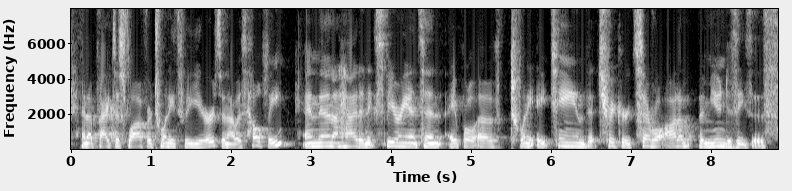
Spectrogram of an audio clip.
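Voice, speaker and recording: A woman at a medium pitch with fairly even intonation, very even loudness and hardly any pauses, over noticeable background noise. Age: 60s. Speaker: retired attorney. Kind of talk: testimony to camera.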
